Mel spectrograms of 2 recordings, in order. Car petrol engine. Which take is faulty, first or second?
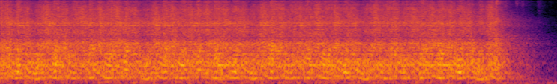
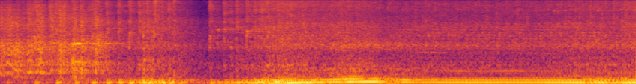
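first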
